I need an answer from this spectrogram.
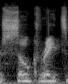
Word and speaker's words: Socrates: her pronunciation of Socrates, which she had, of course, said like an imbecile, describing something else as being very much in the manner of wooden boxes. So very crates indeed, rather than as the glorious 3-syllable name.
